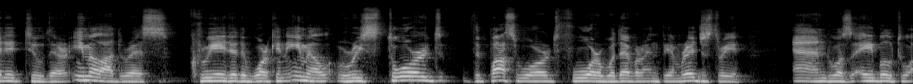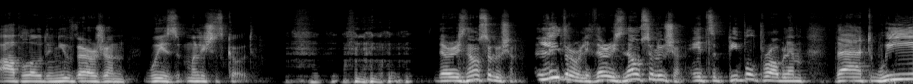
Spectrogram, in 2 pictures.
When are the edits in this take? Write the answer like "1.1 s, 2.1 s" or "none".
1.8 s, 10.5 s, 14.3 s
